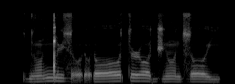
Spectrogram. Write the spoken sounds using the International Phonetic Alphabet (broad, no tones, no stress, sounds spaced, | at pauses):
d õ ŋ͡ǃ y z o̰ ɾ o̰ ɾ oː t ɹ o d͡ʒ õ d͡z oː j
